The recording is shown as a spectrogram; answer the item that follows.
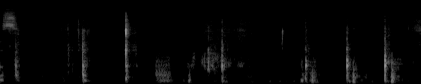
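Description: Clear acrylic stamping block and photopolymer stamps being handled and tapped onto an ink pad: a series of light clicks and taps, the sharpest about a second in.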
